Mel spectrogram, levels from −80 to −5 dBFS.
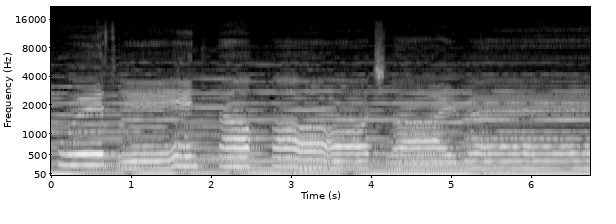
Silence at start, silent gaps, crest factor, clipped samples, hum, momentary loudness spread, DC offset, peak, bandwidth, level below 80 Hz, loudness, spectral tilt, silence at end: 0 s; none; 12 dB; under 0.1%; none; 5 LU; under 0.1%; -4 dBFS; 10.5 kHz; -22 dBFS; -17 LUFS; -7.5 dB/octave; 0 s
